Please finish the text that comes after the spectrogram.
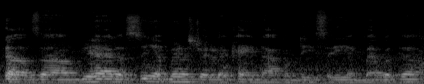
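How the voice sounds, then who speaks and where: A man with a fairly low voice explains things in an informal, folksy way at a board meeting. He sounds distant, with room echo and clear background noise. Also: level tone, a little fast, dark tone. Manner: folksy, uses y'all and frequent 'you know'. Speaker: housing authority official presenting.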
